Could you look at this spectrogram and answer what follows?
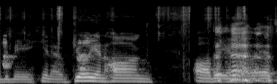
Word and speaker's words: Hong: Is it pronounced Wong? Hong. You know, don't ask me why I saw a W there. Okay.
